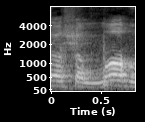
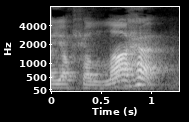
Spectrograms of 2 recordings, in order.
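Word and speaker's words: يخشى الله: Innama yakhsyallahu min ibadihi ulama. Apa artinya? Allah takut kepada ulama. Yang benar bacanya innama yakhsyallaha min ibadihi ulama. Allah maf'ul, ulama fa'il.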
